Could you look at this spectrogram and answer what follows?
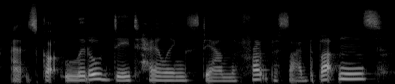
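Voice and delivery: usual speaking voice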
